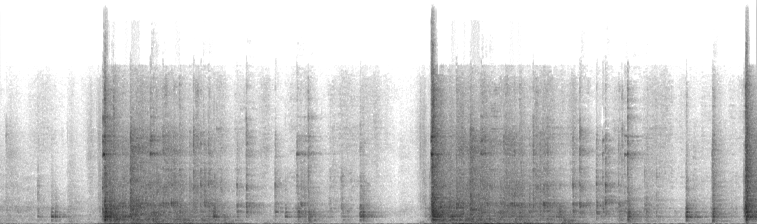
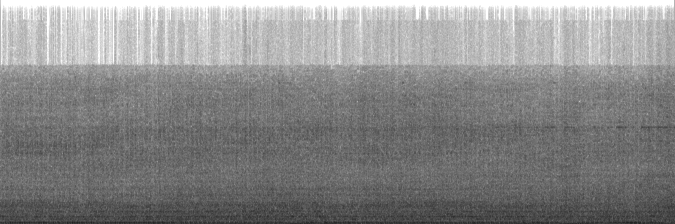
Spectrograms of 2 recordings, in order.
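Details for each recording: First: Craftsman portable generator, sat a while and likely tinkered with, governor spring suspected too strong: engine bursts to a high surging howl, drops, then races again unevenly; over-revving, risk of throwing a rod. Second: Craftsman portable generator after governor adjustment corrected (governor had gone slightly out of whack; bent spring tab is factory): loud, even drone holding one steady governed speed, no hunting or surging; runs exactly as wanted.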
